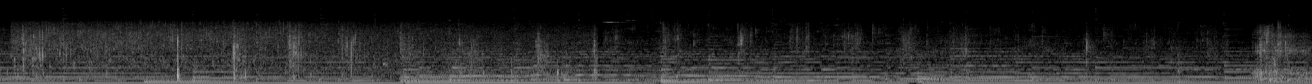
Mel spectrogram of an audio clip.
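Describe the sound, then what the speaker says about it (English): Water runs off a mountainside through a natural drain, tumbling down like a small waterfall on a trail toward Andrews Bald. A steady, continuous rushing wash carries on throughout, with a low hum underneath. "This is like where the water runs off the mountain. A natural drain. It goes down there like a little waterfall."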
